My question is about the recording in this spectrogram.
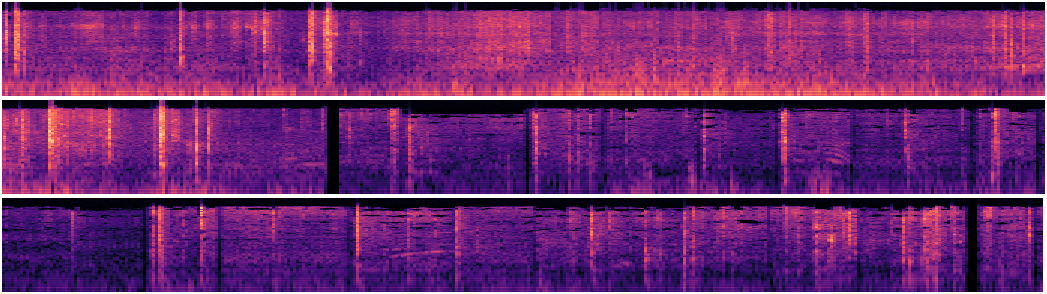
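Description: Skateboard wheels rolling over street pavement with a loud, steady low rumble for the first nine seconds or so. After a sudden break, the quieter sound of a skateboard on smooth skatepark concrete: sharp clacks of the tail popping and the board landing, several times over.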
